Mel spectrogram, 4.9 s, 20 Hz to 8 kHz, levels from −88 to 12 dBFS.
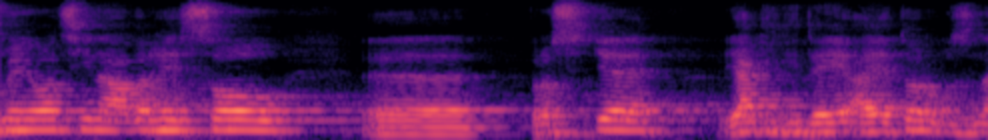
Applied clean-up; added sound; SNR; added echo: none; none; none; reverberation time 0.5 s.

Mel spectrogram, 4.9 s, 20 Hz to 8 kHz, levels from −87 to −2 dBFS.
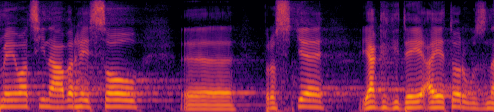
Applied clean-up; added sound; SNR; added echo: none; none; none; none.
